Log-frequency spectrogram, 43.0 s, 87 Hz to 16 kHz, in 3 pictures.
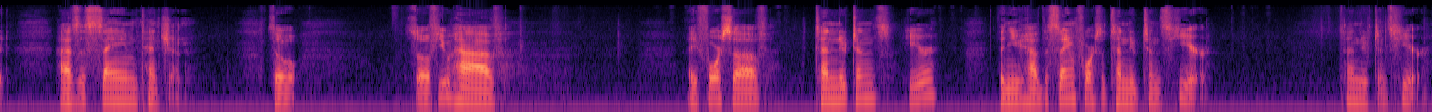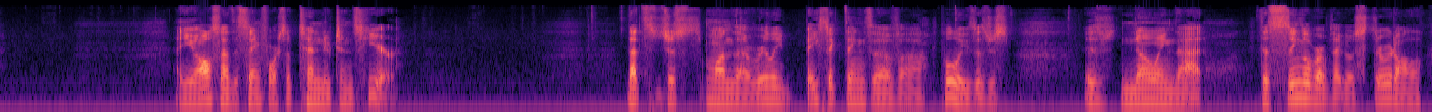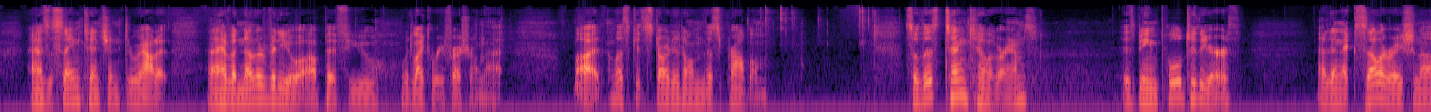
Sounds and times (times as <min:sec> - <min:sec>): Speech: 0:00.0 - 0:02.0, 0:02.7 - 0:03.0, 0:04.1 - 0:05.2, 0:06.9 - 0:09.4, 0:10.0 - 0:12.2, 0:13.4 - 0:14.4, 0:16.1 - 0:18.4, 0:20.6 - 0:24.5, 0:25.2 - 0:33.7, 0:34.4 - 0:36.4, 0:37.7 - 0:39.1, 0:39.8 - 0:41.1, 0:41.8 - 0:42.9.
